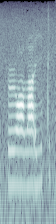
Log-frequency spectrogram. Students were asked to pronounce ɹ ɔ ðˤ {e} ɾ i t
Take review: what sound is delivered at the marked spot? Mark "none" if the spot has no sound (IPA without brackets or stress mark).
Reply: i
